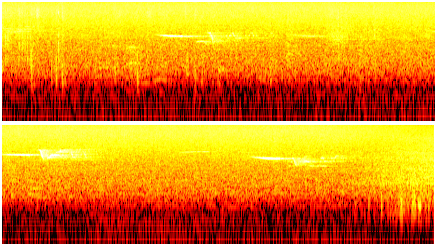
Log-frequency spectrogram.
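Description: A small songbird whistling about four short phrases a couple of seconds apart, each a high clear note stepping down to a lower one, over a faint steady hiss.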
